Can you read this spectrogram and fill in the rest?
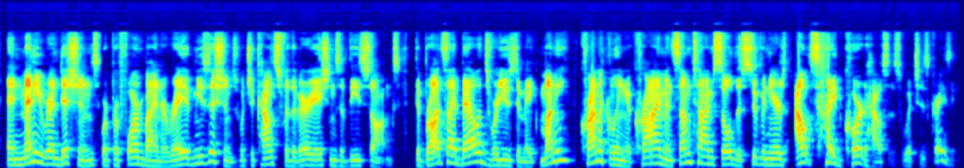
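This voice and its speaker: A man's voice: on the high side, a bit bright. A man co-hosting a podcast in a casual, explanatory way, chatting and sharing background with listeners. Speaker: podcast co-host. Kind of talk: casual chat with some reading aloud from an article.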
